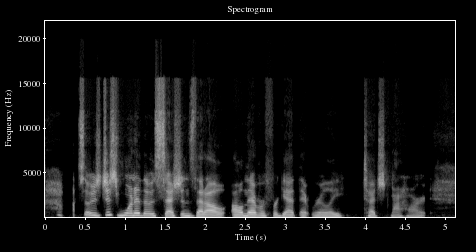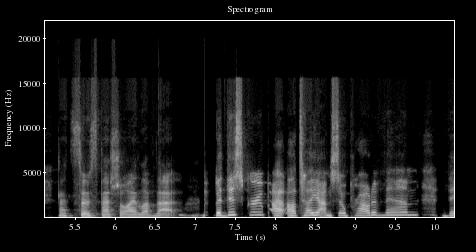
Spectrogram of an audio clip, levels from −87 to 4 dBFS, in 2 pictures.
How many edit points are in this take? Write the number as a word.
one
